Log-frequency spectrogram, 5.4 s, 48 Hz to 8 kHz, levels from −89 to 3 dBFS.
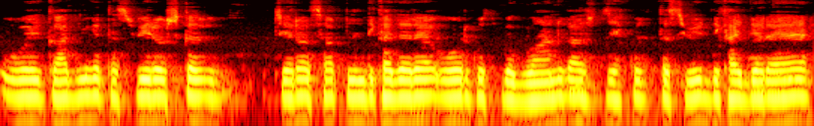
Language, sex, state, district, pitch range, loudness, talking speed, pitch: Hindi, male, Rajasthan, Bikaner, 150-155 Hz, -15 LUFS, 285 wpm, 155 Hz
